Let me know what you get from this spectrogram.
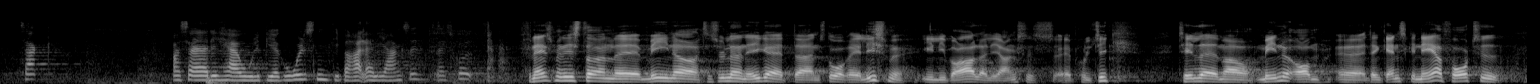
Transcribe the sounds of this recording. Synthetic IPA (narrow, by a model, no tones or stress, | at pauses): t͡sʰɑ̈ɡ̥ | ɒ̽sɒ̽æɐɾe̝ɦæɐuːləb̥iɐɡ̥oːlsn̩lib̥əʁɑ̰̈ːlæliɑ̈ŋsəʋæɐsɡ̥oð̰ˠfinæn̰sminisd̥ɐːnme̝̰ːnɐt͡sʰe̝lsyːnlæð̰ˠn̩əe̝ɡ̥əæd̥ːɑ̈æɐe̝nsd̥o̝ɐ̰ʁɛælisməilib̥əʁɑ̰̈ːlæliɑ̈ŋsəspʰo̝lit͡sʰiɡ̥ | t͡sʰe̝lɛð̩ˠmɑ̈ɪme̝nəɒ̽md̥enɡ̥ænsɡ̥ənæːɐfɒːt͡sʰið̰ˠ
